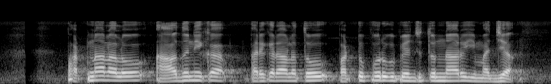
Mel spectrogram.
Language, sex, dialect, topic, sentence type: Telugu, male, Telangana, agriculture, statement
